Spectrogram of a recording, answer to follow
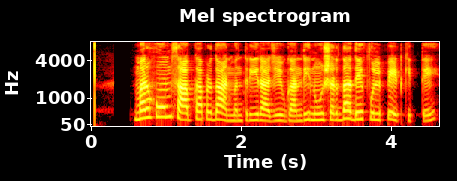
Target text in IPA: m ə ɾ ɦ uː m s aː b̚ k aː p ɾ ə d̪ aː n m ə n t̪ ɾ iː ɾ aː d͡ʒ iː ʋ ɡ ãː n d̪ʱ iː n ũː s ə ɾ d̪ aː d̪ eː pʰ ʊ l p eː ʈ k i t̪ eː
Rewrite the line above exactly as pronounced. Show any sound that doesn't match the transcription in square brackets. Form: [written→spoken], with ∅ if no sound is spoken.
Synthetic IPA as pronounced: m ə ɾ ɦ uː m s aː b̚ k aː p ɾ ə d̪ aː n m ə n t̪ ɾ iː ɾ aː d͡ʒ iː ʋ ɡ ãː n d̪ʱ iː n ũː [s→ʃ] ə ɾ d̪ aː d̪ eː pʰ ʊ l p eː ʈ k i t̪ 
